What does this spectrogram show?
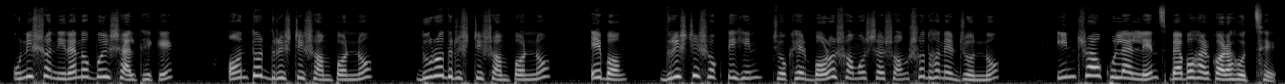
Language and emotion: Bengali, neutral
